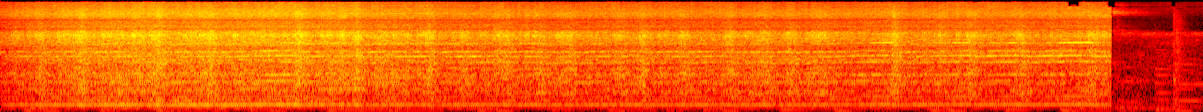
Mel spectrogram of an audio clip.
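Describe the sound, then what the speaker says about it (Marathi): An electric mixer grinder whirs steadily as it blends chilled cream for homemade ghee, a loud continuous motor drone that cuts off abruptly near the end, with no voices. "ही मलाई सगळी अशी बारीक करून घेतलेली आहे मिक्सरमध्ये"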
